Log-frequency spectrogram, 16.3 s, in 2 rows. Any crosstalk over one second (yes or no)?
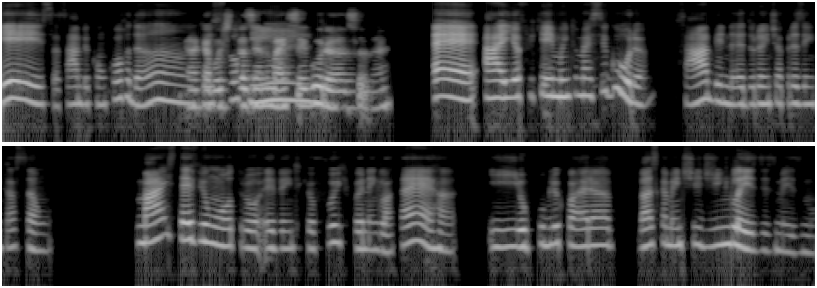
yes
